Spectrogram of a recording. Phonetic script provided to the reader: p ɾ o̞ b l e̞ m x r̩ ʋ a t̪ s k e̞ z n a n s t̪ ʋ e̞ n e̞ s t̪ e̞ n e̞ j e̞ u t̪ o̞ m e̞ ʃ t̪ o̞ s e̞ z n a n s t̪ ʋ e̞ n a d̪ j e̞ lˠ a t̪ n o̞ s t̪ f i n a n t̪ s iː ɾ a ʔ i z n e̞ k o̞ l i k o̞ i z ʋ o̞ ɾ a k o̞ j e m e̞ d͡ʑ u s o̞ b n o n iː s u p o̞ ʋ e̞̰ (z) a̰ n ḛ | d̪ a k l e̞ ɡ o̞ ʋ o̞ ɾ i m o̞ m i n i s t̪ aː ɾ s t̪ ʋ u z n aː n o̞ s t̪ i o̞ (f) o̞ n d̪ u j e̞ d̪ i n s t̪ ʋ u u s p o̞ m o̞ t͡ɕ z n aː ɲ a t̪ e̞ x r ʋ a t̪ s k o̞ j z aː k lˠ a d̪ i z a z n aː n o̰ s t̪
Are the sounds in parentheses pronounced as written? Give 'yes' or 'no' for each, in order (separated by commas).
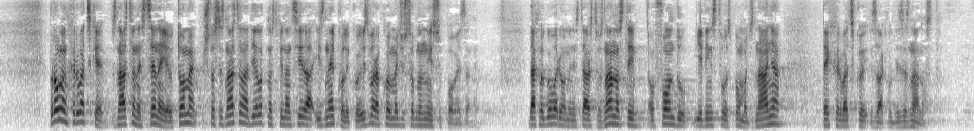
yes, yes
